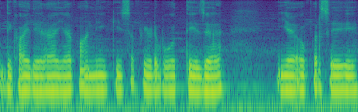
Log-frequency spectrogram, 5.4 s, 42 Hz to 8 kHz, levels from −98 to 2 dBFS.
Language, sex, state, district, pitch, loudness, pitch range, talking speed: Hindi, male, Goa, North and South Goa, 120 Hz, -16 LUFS, 115-120 Hz, 155 wpm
